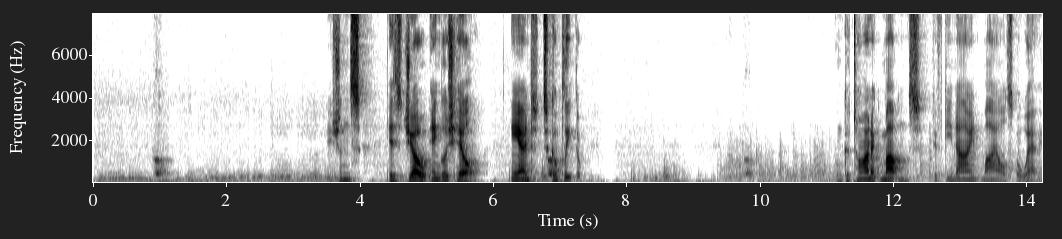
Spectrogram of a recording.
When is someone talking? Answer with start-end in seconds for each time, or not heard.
3.5-7.3, 11.2-14.2.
